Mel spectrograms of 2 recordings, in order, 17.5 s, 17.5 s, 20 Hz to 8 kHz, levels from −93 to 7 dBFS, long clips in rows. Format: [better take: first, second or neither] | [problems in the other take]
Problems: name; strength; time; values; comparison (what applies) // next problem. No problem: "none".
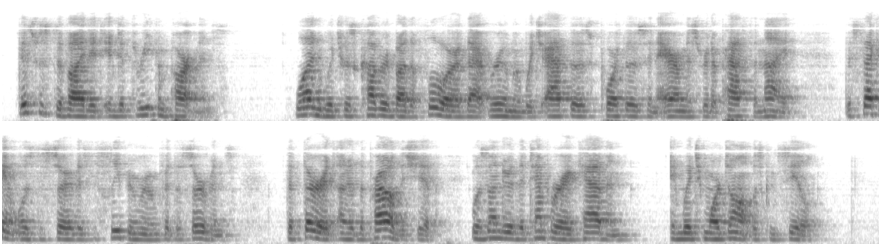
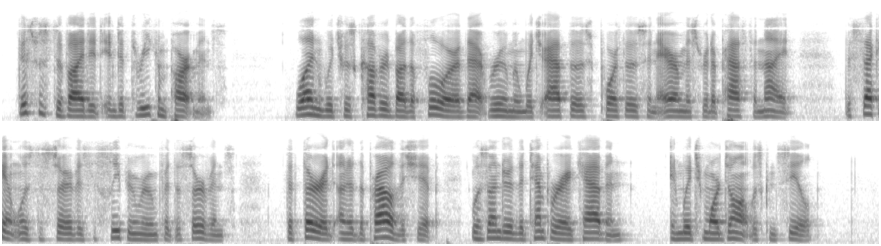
second | room echo; dies away in 0.4 s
